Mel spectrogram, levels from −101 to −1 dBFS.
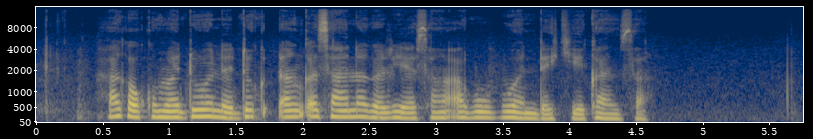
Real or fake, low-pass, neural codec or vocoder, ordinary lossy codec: fake; 14.4 kHz; vocoder, 48 kHz, 128 mel bands, Vocos; none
